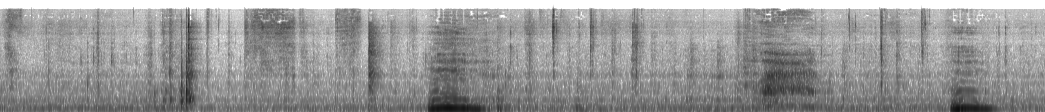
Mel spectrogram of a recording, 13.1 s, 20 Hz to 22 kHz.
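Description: Close-up mukbang eating sounds: wet chewing of a mouthful of spicy seasoned raw oyster, with a few sharp clicks of chopsticks on the dishes. Twice the eater hums a closed-mouth "mmm" of relish that rises and falls in pitch, about 5 s in and again near the end.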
